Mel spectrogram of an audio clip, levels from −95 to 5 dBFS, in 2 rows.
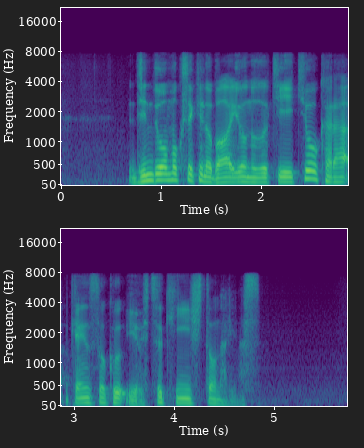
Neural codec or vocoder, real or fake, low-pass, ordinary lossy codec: codec, 16 kHz, 0.8 kbps, ZipCodec; fake; none; none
